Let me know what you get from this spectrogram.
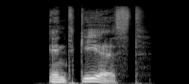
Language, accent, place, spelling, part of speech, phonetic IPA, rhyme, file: German, Germany, Berlin, entgehest, verb, [ɛntˈɡeːəst], -eːəst, De-entgehest.ogg
- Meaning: second-person singular subjunctive I of entgehen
